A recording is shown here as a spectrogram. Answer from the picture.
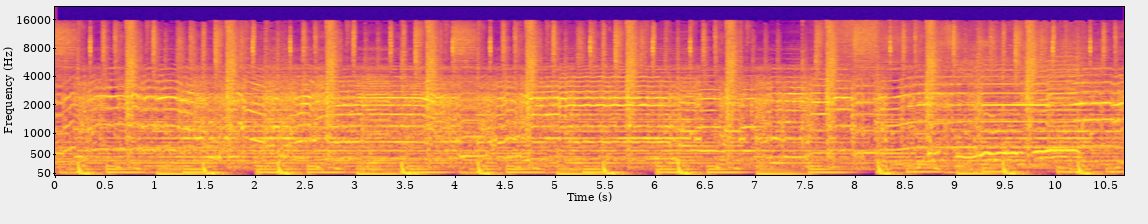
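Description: Live electronic music: a steady drum-machine beat over deep sustained bass, with an electric cello playing lines on top, including some sliding notes near the end.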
